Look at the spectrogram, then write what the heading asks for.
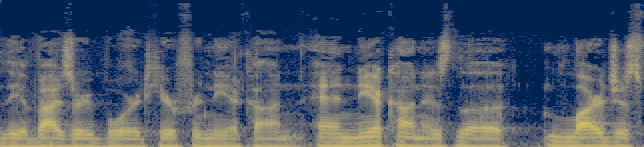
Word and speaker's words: NeoCon: Neocon? Am I pronouncing that?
